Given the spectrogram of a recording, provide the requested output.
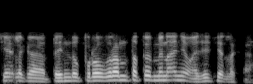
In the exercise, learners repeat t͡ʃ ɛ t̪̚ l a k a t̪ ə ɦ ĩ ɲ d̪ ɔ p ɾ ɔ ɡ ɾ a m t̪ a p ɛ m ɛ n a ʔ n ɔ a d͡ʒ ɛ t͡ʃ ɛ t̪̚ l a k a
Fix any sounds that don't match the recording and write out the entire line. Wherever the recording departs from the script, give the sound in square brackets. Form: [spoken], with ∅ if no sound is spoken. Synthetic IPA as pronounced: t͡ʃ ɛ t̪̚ l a k a t̪ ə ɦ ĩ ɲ d̪ ɔ p ɾ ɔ ɡ ɾ a m t̪ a p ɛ m ɛ n a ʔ [ɲ] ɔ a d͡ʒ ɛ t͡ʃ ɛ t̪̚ l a k a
